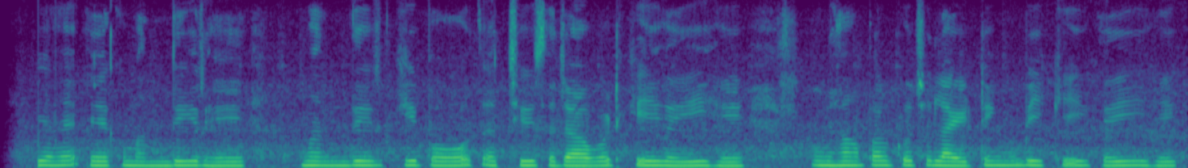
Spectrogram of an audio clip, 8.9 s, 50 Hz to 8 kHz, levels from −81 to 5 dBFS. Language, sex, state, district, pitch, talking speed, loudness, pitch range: Magahi, female, Bihar, Gaya, 200 Hz, 135 wpm, -21 LUFS, 190-205 Hz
